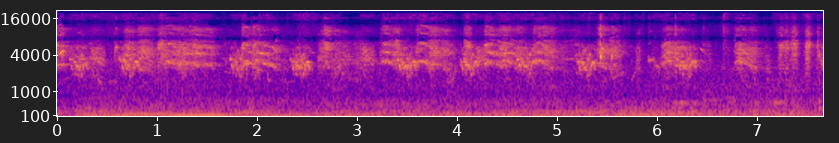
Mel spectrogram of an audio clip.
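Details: Finches in an aviary breeding colony, finding a nest: a dense, continuous chorus of high, squeaky chirps and chatter from many birds, steady throughout, over a low mechanical hum.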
